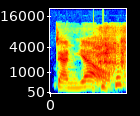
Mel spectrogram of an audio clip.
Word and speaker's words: Danielle: People are like, Daniel. I'm like, no, Danielle.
